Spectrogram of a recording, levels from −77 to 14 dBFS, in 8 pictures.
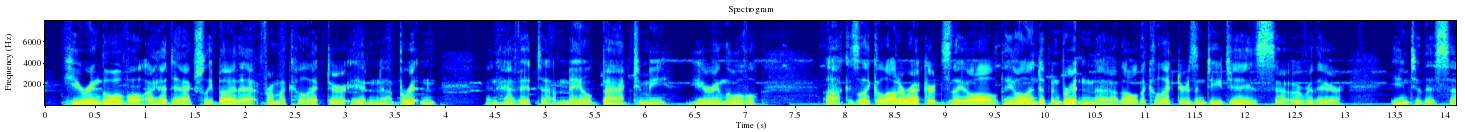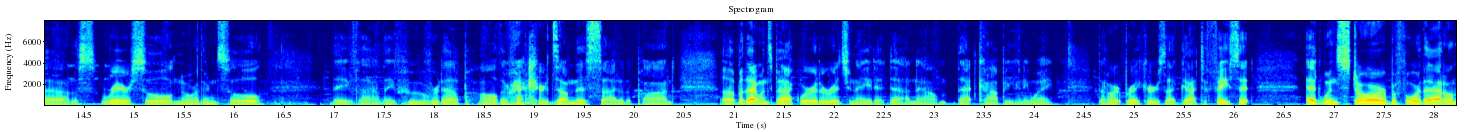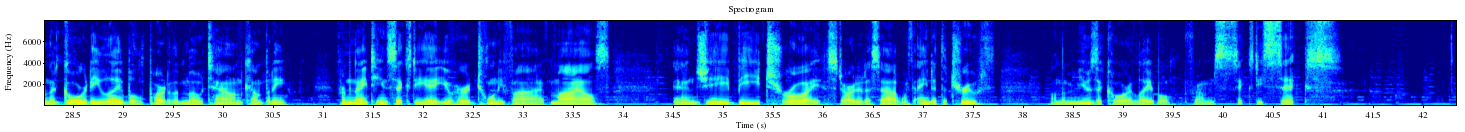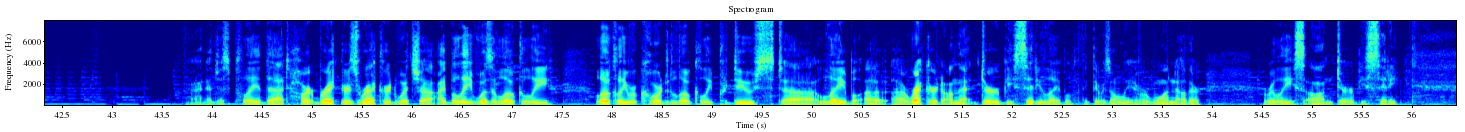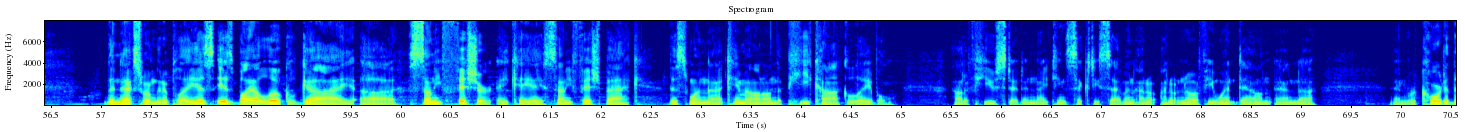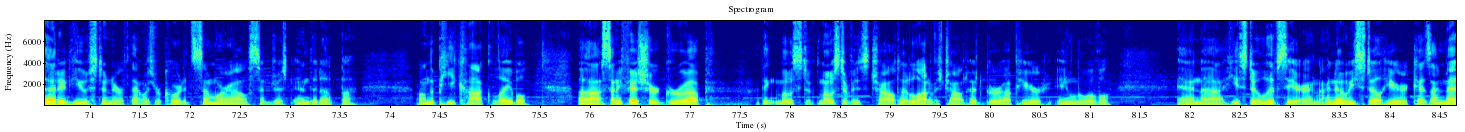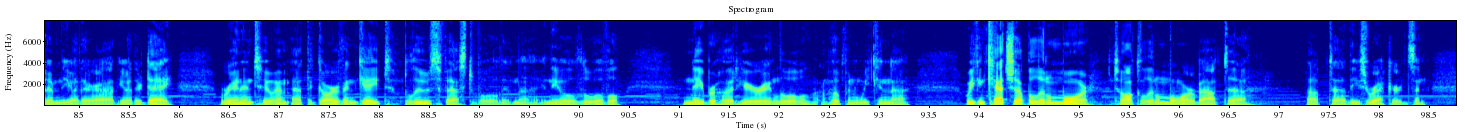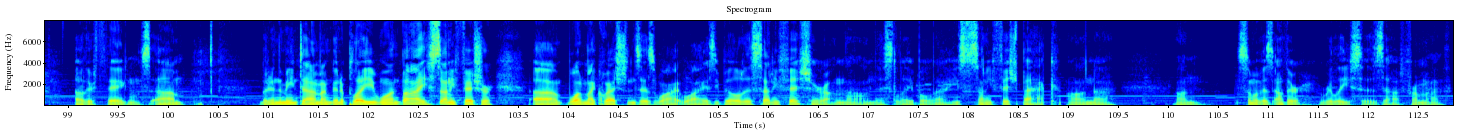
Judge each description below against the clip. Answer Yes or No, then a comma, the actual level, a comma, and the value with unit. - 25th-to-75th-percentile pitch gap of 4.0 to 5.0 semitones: Yes, average, 4.6 semitones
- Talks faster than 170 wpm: Yes, average, 200 wpm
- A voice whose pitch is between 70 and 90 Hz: Yes, very low, 85 Hz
